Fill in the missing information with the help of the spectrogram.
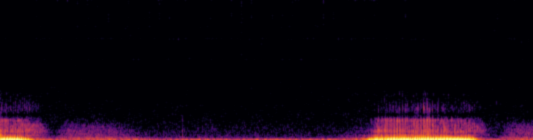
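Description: Deep, loud, rattling snores on inhalation, one at the start and one about four seconds later, with quiet breathing between them.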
